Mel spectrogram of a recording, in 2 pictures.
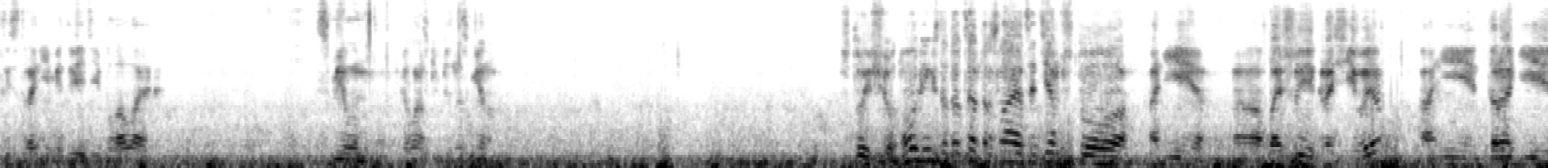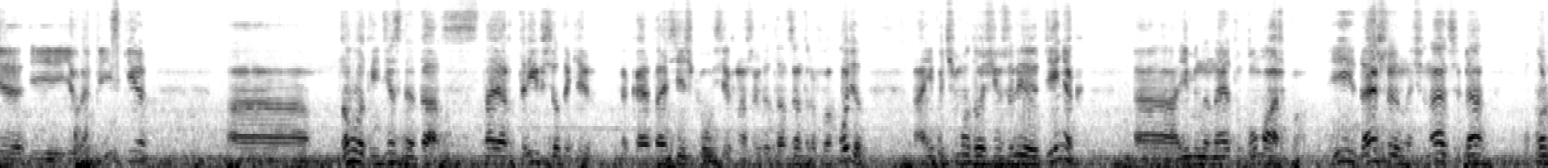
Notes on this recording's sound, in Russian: Записали эту экспедицию на диктофон. Качество звука так себе.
